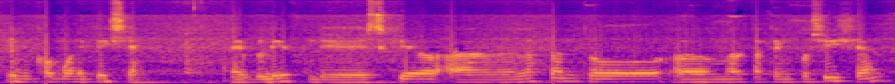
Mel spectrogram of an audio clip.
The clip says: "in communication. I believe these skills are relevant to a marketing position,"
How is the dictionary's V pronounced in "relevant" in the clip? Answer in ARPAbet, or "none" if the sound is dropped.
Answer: F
